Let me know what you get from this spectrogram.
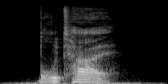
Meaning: brutal
- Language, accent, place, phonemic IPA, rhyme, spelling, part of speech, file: German, Germany, Berlin, /bʁuˈtaːl/, -aːl, brutal, adjective, De-brutal.ogg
